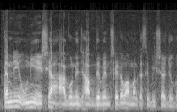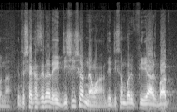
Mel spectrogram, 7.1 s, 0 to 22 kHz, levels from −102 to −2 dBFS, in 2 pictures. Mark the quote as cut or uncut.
cut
